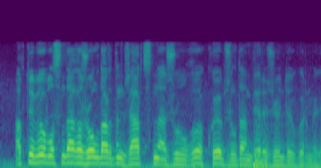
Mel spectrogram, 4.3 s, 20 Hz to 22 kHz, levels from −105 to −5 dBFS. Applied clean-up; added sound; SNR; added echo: none; Thump, thud; 13 dB; none.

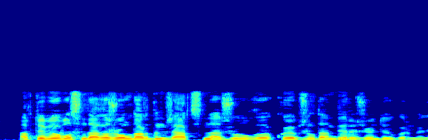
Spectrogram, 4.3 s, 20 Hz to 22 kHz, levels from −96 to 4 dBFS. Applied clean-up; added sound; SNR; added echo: classical method Wiener filter.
